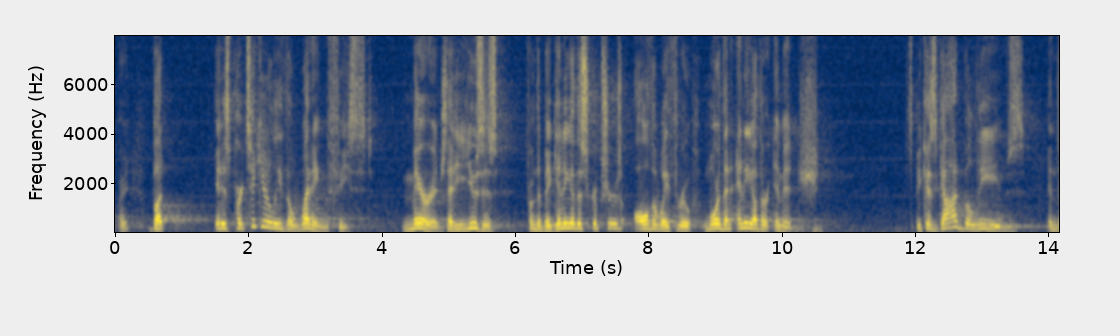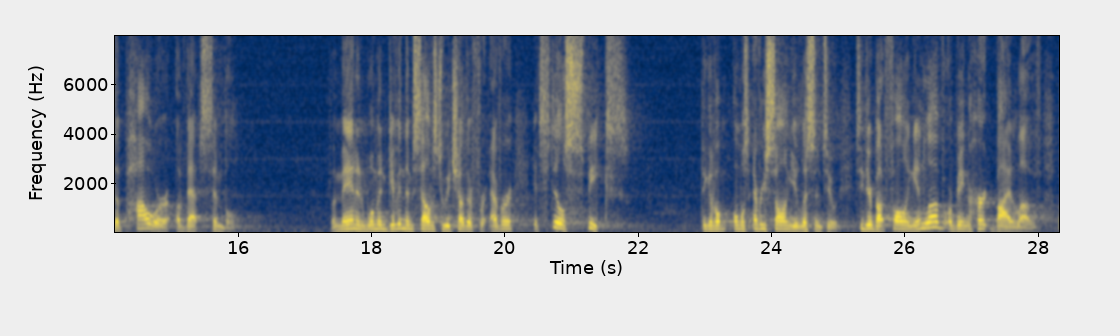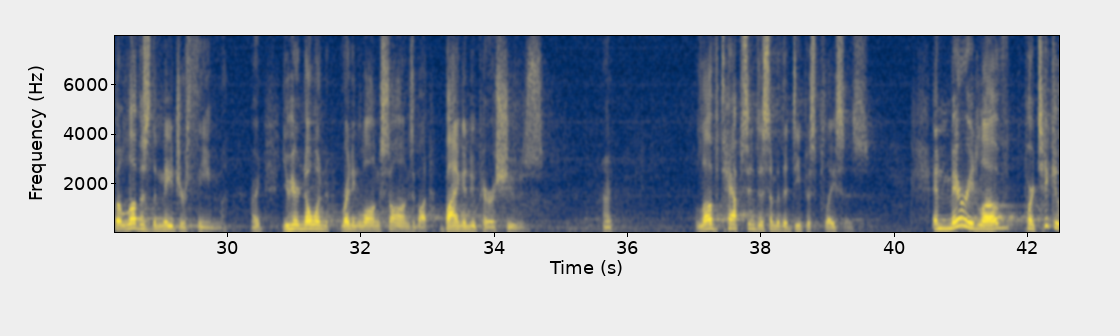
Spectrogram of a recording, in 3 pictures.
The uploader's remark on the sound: at St Basil the Great Catholic Church in Brecksville, OH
